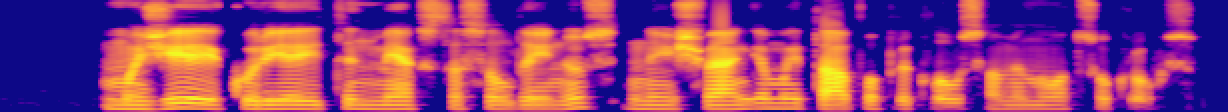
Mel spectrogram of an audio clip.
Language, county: Lithuanian, Alytus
